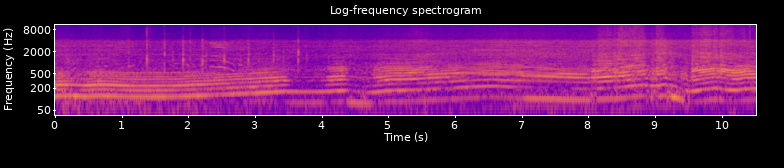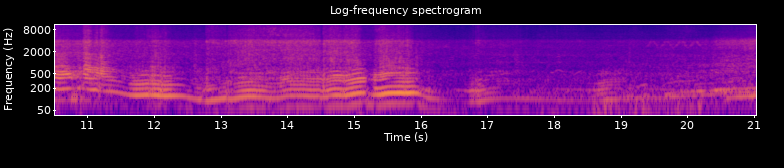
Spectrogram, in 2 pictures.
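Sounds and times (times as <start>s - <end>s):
truck engine revving hard: 0.0s - 21.0s.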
